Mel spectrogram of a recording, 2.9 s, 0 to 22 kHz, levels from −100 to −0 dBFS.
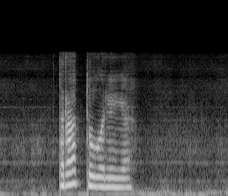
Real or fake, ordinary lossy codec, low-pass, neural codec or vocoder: fake; none; 7.2 kHz; codec, 24 kHz, 1 kbps, SNAC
